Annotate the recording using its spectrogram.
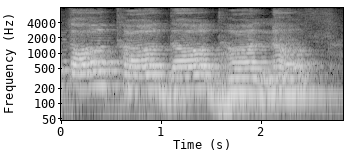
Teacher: इन सब का उच्चारण स्थान दंत होता है, दांत से होता है इनका उच्चारण, हवा दांतों से टकरा कर निकलती है। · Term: त वर्ग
